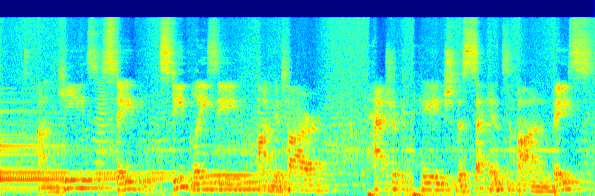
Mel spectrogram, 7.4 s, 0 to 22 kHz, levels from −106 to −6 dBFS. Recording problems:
off-mic speech; far
room echo; slight; dies away in 0.4 s
squashed, flat; somewhat
background music; loud; until 3.5 s; 5 dB below the speech
electrical hum; noticeable; throughout; 60 Hz, 15 dB below the speech
hiss; noticeable; throughout; 20 dB below the speech

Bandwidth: 15 kHz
